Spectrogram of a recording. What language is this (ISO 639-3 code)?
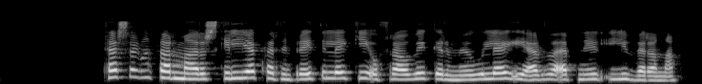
isl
